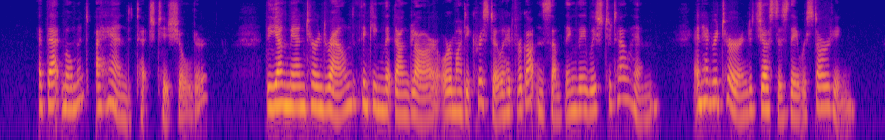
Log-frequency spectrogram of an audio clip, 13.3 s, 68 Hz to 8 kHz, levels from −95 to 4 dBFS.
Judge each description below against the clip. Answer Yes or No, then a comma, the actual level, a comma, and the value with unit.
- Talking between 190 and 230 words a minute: No, average, 160 wpm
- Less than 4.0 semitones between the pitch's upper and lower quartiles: No, average, 4.3 semitones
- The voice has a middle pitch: No, high, 205 Hz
